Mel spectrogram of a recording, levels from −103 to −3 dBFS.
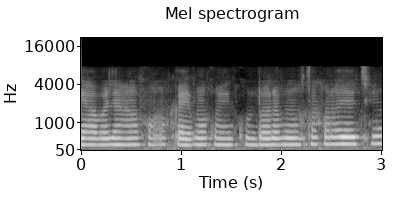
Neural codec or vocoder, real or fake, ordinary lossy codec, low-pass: codec, 16 kHz, 4.8 kbps, FACodec; fake; none; none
